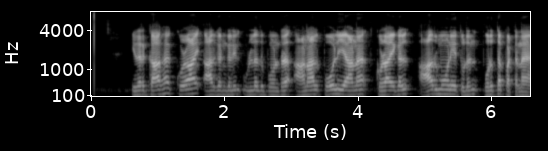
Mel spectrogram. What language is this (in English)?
Tamil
